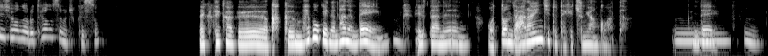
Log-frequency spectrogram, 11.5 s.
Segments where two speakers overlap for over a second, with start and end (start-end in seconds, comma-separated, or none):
none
